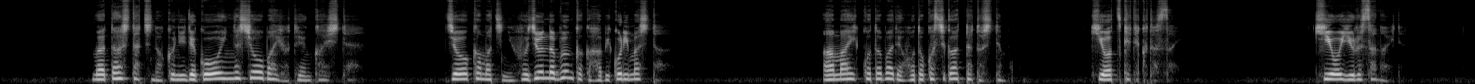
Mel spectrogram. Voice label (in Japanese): 注意喚起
